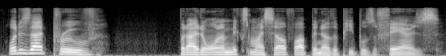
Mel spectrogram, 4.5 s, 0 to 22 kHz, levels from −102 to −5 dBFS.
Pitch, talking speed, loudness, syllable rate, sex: 140 Hz, 200 wpm, -18 LUFS, 6.0 syllables/s, female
